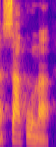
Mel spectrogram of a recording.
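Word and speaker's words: سكن: Nah ini ada fi'il madinya sakuna juga, sin kafnon, tapi bacanya sakuna.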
